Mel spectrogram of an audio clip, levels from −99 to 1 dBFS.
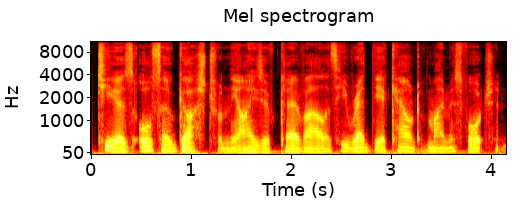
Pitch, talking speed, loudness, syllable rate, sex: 90 Hz, 230 wpm, -19 LUFS, 5.4 syllables/s, male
